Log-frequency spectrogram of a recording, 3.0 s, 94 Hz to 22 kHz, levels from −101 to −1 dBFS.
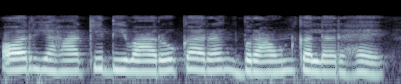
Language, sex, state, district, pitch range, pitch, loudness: Hindi, female, Karnataka, Bangalore, 210-235 Hz, 225 Hz, -17 LUFS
